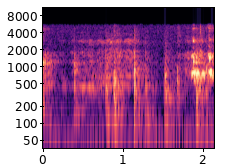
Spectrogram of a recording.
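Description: A dachshund puppy's booted paws tapping and scuffing irregularly on a hardwood floor as it walks awkwardly in the booties.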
